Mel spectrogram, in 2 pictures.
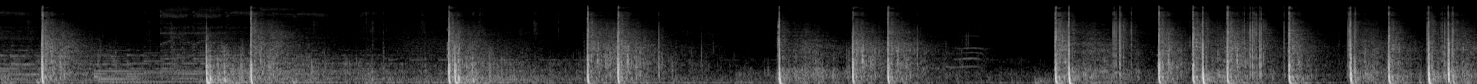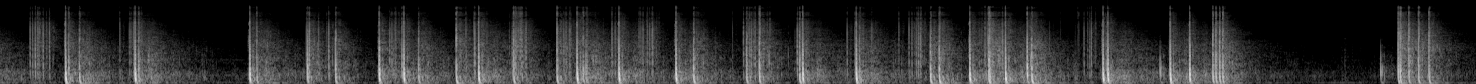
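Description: Consumer fireworks going off in a string of sharp bangs and crackles. The bangs come a second or two apart at first, then several a second from about halfway. They stop shortly before the end, and a new volley starts right at the end.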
